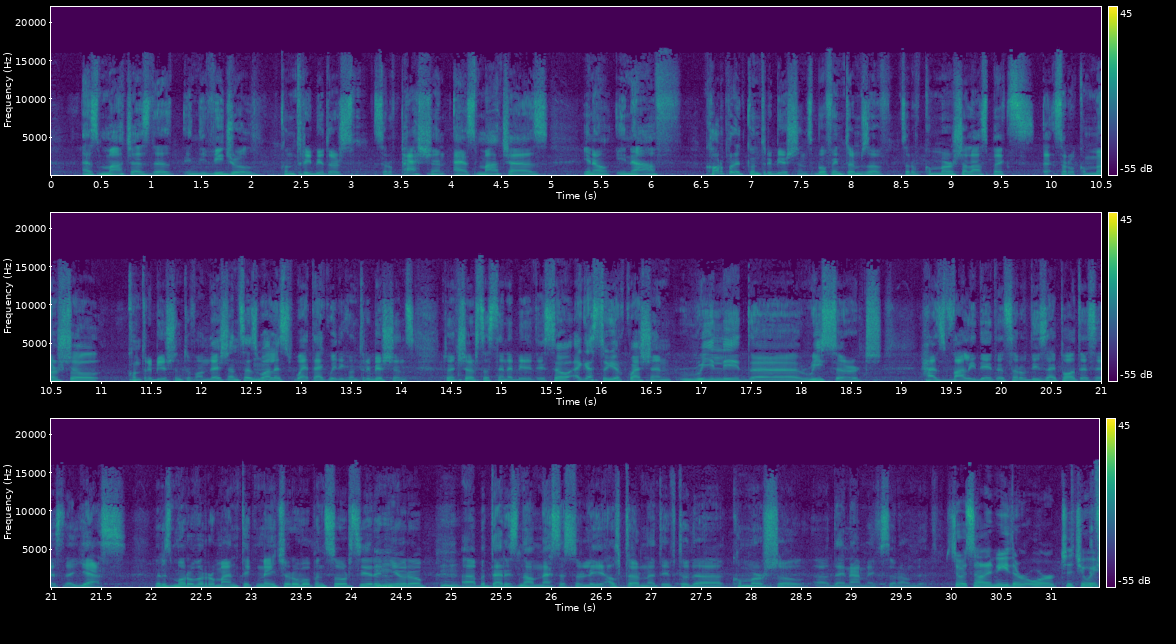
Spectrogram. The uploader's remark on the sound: The On the Road episode of Makers, recorded in Dublin at Open Source Summit Europe.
